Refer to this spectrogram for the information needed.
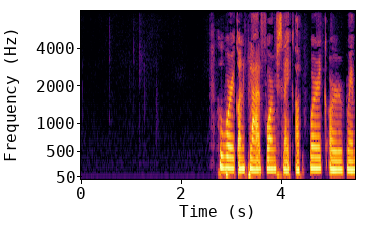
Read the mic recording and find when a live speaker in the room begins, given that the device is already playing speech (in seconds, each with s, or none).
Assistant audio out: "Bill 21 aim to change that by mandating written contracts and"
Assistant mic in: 2.7 s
